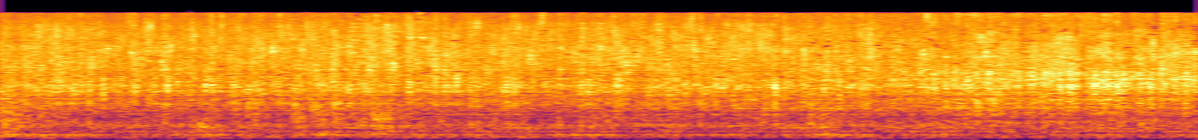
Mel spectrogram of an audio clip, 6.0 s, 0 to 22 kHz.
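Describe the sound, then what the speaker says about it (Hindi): A pinch of asafoetida and cumin seeds sizzle in hot oil while a mixed-vegetable tawa sabzi is being cooked, giving a dense, even crackle of frying that holds steady and close throughout, with no talk. "अब मैं इसमें हींग डाल दी 1 पिंच, जीरा डाल रहे हैं इसमें 2 मिनट"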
